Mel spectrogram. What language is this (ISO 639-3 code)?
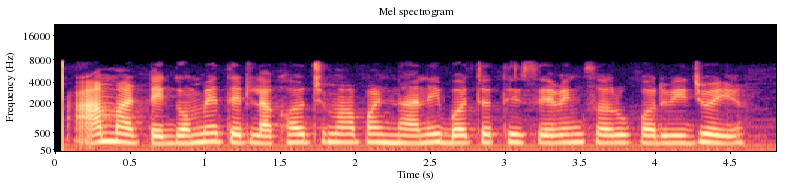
guj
